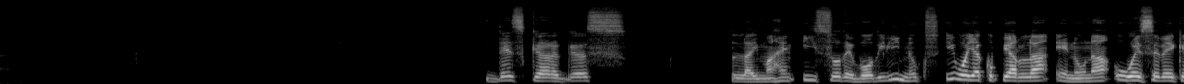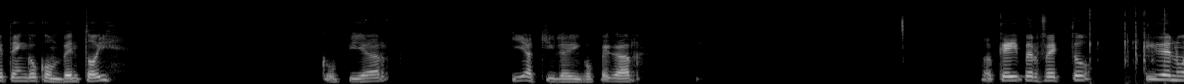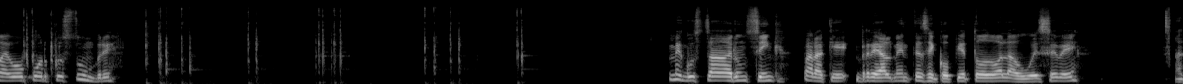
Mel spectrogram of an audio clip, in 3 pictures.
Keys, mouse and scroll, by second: 3.2 click, 3.9 click, 4.2 click, 7.5 click, 12.6 right click, 14.1 click, 15.4 click, 16.3 right click, 17.3 click, 21.1 click, 23.1 super+w, 23.8 super+Return, 24.8-28.6 typing, 28.8 Return.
